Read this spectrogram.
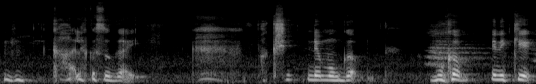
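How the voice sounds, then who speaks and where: A woman voicing a remorseful, tearful old man, pleading in a hushed voice as a storyteller. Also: mid-range voice, close to an everyday voice. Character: remorseful old man, weeping, face burned.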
